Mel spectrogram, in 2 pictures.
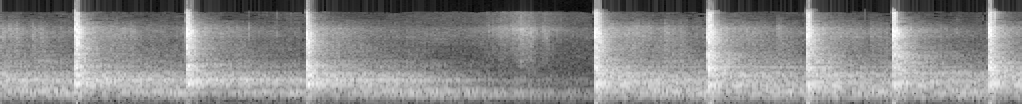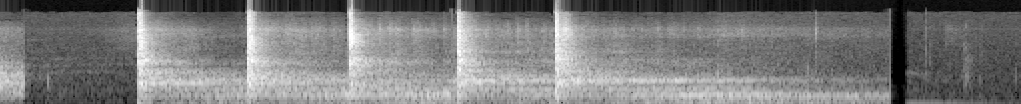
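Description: Chipping hammer striking the corrugated steel wall of a shipping container to knock off rust scabs: sharp clanks about two and a half times a second over the wall's ringing. The hammering breaks off briefly about four seconds in and stops suddenly near the end.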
